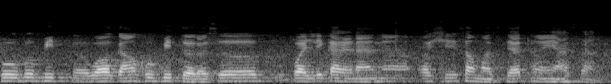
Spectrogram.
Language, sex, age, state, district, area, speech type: Goan Konkani, male, 18-30, Goa, Quepem, rural, spontaneous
